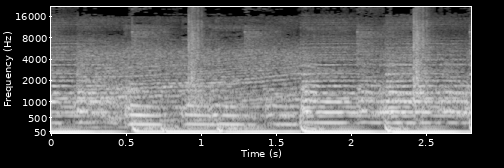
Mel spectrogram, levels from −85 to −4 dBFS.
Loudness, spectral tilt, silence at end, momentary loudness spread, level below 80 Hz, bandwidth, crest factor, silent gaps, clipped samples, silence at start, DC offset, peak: -13 LUFS; -4.5 dB/octave; 0 s; 4 LU; -14 dBFS; over 20 kHz; 12 dB; none; under 0.1%; 0 s; under 0.1%; 0 dBFS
